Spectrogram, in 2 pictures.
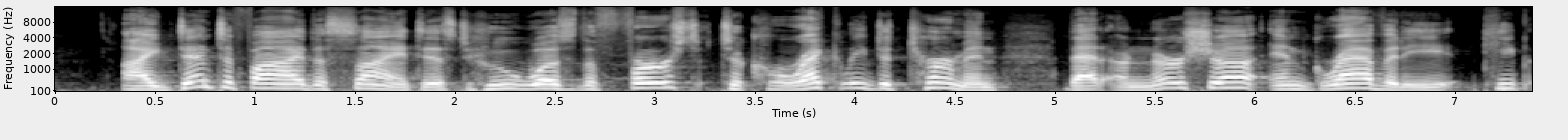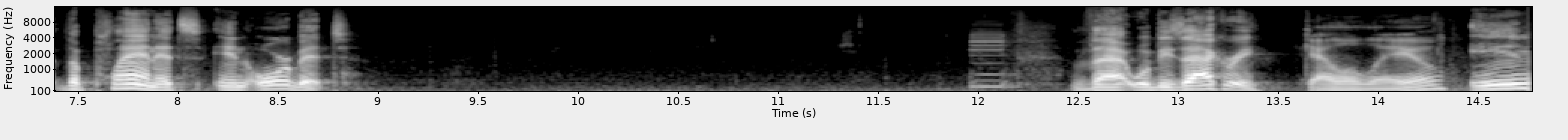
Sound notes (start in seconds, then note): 12.0 buzzer rings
